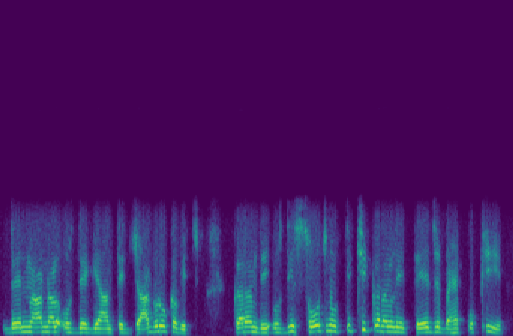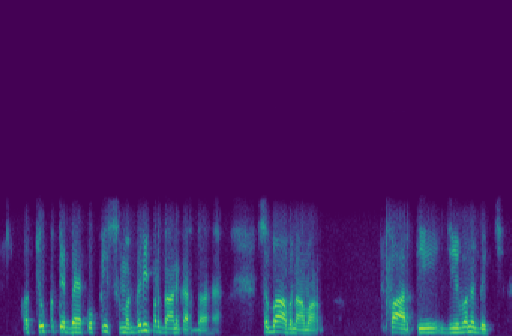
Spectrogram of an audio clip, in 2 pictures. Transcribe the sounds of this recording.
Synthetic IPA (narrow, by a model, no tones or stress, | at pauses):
d̪ɪnːaːlnaːlʊsd̪eːɡjaːnt̪eːd͡ʒaːɡɾʊkʋɪt͡ʃ | kəɾənd̪iːʔʊsd̪iːsoːt͡ʃnũːt̪ɪkʰːiːkəɾənləiːt̪eːd͡ʒbɛːpʊkʰiː | ət͡ʃʊkt̪eːbɛːpʊkʰːiːsəməɡɾiːpɾəd̪aːnkəɾd̪a̰ːɦɛ̰ː | səbaːʋnaːʋã̰ː | paːɾt̪iːd͡ʒiːʋənʋɪt͡ʃ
